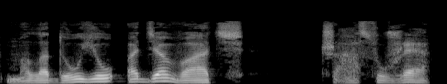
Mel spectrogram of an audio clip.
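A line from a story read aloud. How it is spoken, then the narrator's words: Quiet, deliberate, worried. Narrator (Belarusian): Мачыха з заклапочаным выглядам сказала ціха, разважліва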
